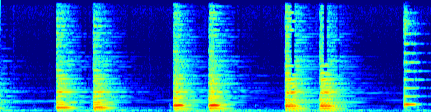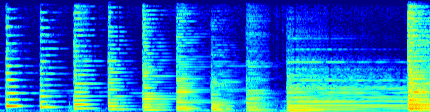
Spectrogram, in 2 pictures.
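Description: Piano playing a short melody of separately struck notes, about two or three a second, ending on a sustained chord near the end.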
